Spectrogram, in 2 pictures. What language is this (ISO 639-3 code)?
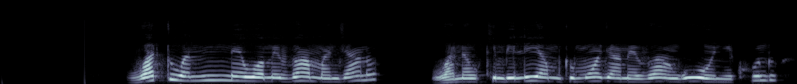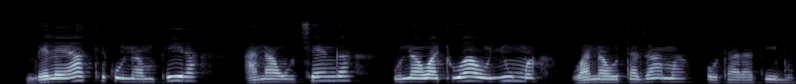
swa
